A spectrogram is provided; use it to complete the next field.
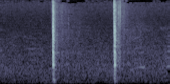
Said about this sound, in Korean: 마침내 전당포 앞으로 돌아온 그는 포장된 길바닥을 지팡이로 두어 번 힘차게 쿵쿵 찍으며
